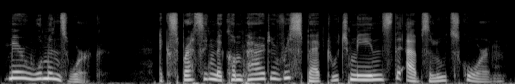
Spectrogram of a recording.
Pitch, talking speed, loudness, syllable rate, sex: 205 Hz, 140 wpm, -20 LUFS, 5.4 syllables/s, female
